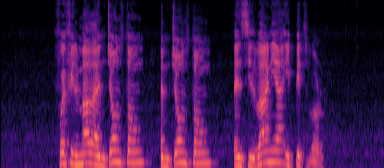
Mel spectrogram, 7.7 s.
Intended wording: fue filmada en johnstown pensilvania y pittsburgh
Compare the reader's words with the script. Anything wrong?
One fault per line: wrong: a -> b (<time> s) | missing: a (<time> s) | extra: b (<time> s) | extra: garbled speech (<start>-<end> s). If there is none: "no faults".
extra: en johnstown (3.2 s)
